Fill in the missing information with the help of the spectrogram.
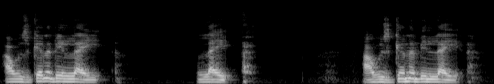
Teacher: Again, there's a glottal stop on the T in late.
